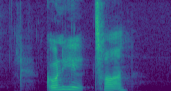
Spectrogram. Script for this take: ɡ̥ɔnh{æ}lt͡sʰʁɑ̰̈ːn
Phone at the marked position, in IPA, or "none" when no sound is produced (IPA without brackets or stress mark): i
